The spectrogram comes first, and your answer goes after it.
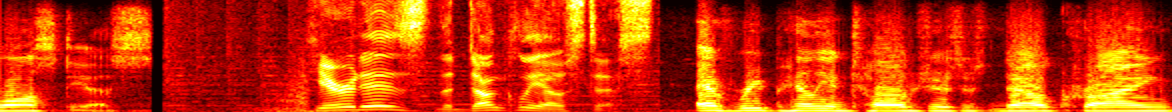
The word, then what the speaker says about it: Dunkleosteus: osteus don't call osteus here it is the Dunkleosteus every paleontologist is now crying because of you pronouncing Dunkleosteus this wrongly come on Dunkleosteus Dunkleosteus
